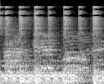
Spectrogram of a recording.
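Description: A small group of young women singing a gospel hymn together over sustained organ chords, with a brief dip in the sound just before the end.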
